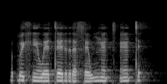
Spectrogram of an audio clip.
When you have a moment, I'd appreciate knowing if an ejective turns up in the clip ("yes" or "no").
yes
